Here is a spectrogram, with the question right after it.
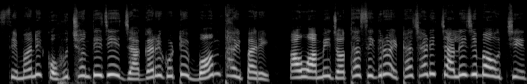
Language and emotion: Odia, fearful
